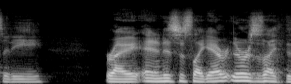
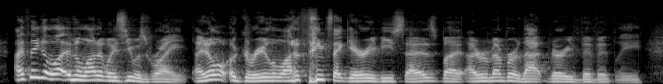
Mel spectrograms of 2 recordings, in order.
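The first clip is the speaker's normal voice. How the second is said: ordinary talk, nothing marked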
